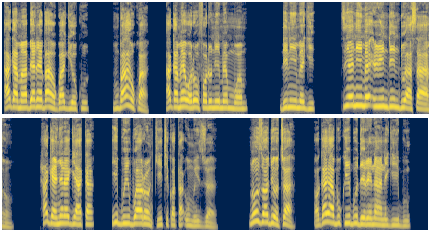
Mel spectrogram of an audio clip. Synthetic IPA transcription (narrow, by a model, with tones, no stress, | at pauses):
a˦ɡa˨m̩˨a˨bja˦ne˦ba˦ɦʊ˨ɡʷa˦ɡɪ˦o˦kʷu˦ | ŋ͡m̩˨ɡ͡ba˦ɦʊ˨kʷa̰˨ | a˦ɡa˨m̩˦e˦we˨ɾʊ˦fɔ˦dʊ˦ni˦me˦m̩˦m˦ɔ˦m̩˦ | dɪ˦ni˦me˦ɡɪ˦ | ti˦ɲe˦ni˦me˦i˦ɾi˦n̩˦dɪ˦n̩˦du˦a˨sa˦a˦ɦʊ̰˨ | ha˦ɡe˨ɲe˦ɾe˦ɡɪ˦a˦ka˦ | ɪ˦bu˦i˦bu˦a˦ɾɔ˨ŋ̩˨kɪ˦t͡ʃɪ˨kɔ˦ta˦ʔu˦mu˨i˦zrḛ˨l | nʊ˦zɔ˦dɪ˨o˨tu˦a˨ | ɔ˨ɡa˦ɣa˦˨bu˦kʷi˦bu˦dɪ˨ɾɪ˦na˦˨nɪ˦ɡi˦bu˦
